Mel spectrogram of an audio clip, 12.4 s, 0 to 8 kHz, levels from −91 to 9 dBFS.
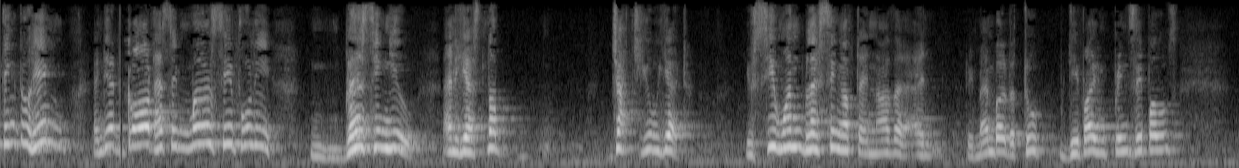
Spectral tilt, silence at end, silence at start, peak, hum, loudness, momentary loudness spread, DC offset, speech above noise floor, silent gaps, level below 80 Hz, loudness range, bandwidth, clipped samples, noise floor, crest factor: -6.5 dB/octave; 0.55 s; 0 s; -4 dBFS; none; -22 LUFS; 16 LU; under 0.1%; 27 dB; none; -54 dBFS; 5 LU; 8 kHz; under 0.1%; -48 dBFS; 20 dB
